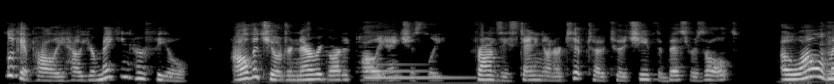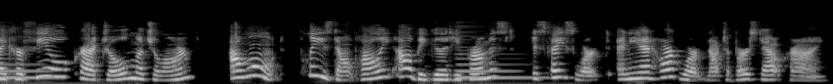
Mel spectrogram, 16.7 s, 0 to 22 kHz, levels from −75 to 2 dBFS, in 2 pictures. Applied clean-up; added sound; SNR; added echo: classical method Wiener filter.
